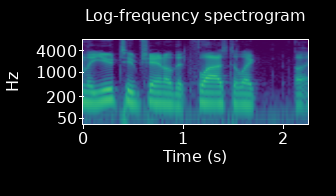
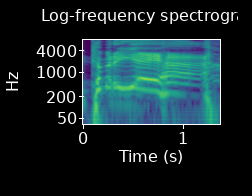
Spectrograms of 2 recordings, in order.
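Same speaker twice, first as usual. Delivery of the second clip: high, loud, slow whooping cry; shouted catchphrase; 12 semitones higher, 9 dB louder, slower than usual. Acted. Pitching a catchphrase to his co-host, high whooping yell. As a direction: belt it out like a rally yell.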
